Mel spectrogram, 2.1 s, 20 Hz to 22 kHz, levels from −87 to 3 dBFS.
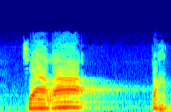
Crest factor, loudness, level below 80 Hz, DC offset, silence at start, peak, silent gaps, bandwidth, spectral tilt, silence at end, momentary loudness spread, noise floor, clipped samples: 12 dB; -15 LUFS; -46 dBFS; under 0.1%; 0.3 s; -4 dBFS; none; 7.8 kHz; -7.5 dB/octave; 0 s; 17 LU; -40 dBFS; under 0.1%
